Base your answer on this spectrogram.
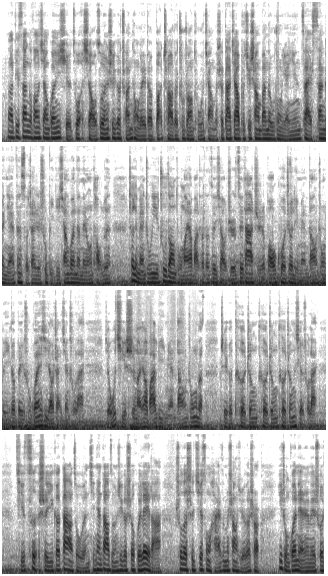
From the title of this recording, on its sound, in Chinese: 考场录制/有杂音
